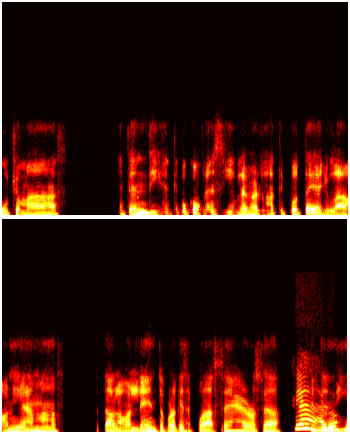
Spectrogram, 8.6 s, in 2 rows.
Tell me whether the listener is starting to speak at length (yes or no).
no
